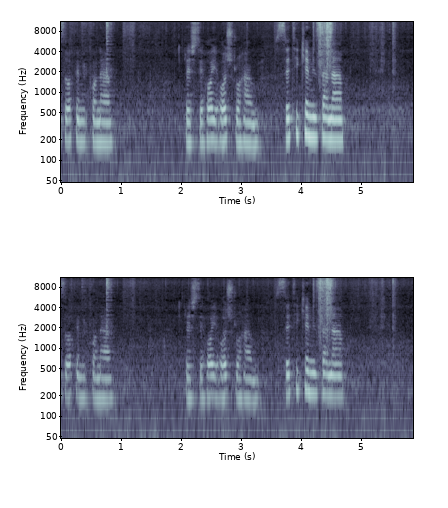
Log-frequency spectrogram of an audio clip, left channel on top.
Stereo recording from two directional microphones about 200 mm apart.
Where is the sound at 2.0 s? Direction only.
50° left (ahead or behind).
